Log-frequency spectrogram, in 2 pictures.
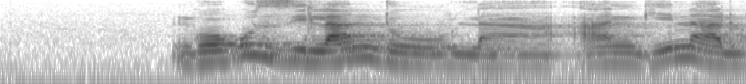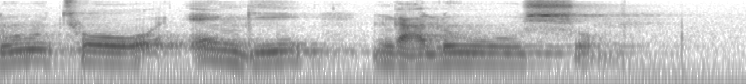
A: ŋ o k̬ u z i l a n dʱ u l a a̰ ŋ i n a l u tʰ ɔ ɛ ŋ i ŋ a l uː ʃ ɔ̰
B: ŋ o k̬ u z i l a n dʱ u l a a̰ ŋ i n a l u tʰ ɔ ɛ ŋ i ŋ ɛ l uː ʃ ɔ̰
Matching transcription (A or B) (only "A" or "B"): A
